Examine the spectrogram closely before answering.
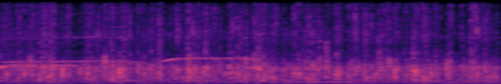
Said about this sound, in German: Ja, jetzt hast du deinen Applaus schon bekommen. Dann gib doch mal allen anderen den Applaus. Den Technikern, den Sanitätern, alle, die hier stundenlang das möglich machen, was hier möglich ist.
